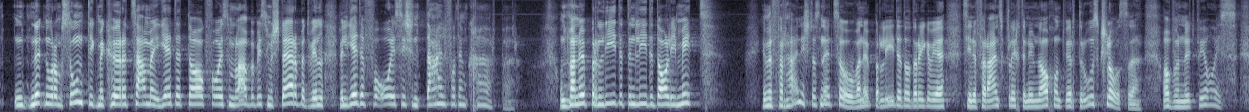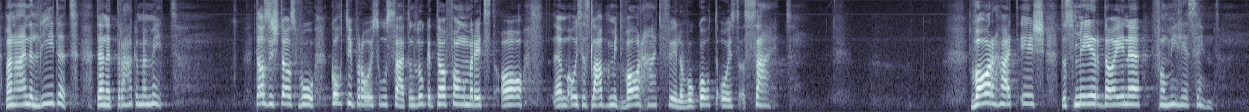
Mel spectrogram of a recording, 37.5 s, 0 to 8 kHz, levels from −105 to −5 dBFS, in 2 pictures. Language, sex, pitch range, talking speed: German, male, 185-220 Hz, 155 wpm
